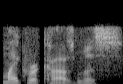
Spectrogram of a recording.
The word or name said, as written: microcosmos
